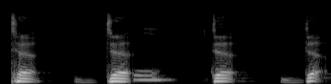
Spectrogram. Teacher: tip of the tongue is touching the अल्विलर ridge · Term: अल्विलर साउंड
